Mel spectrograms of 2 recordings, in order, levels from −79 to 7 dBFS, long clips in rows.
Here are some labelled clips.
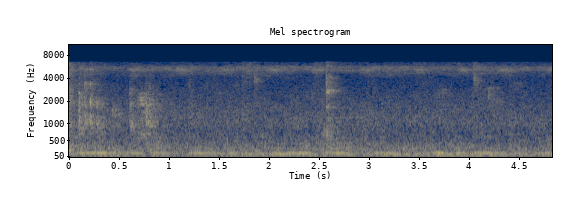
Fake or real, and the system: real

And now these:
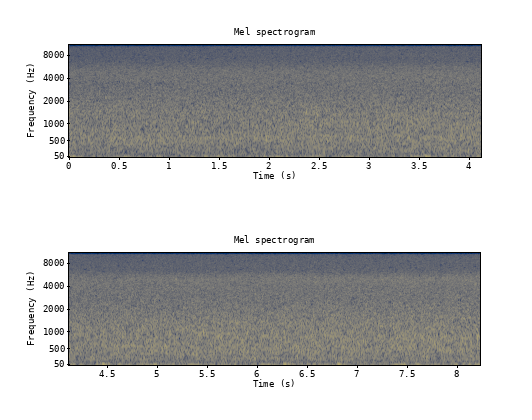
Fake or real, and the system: real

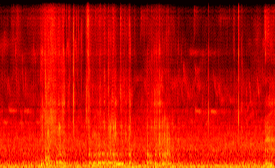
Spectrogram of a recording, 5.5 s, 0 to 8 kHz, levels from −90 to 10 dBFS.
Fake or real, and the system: fake, vocoder, Vocos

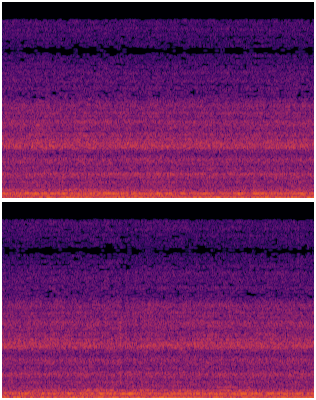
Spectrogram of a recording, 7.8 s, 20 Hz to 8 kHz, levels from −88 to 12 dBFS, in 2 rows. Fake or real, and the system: real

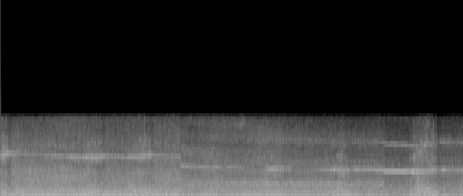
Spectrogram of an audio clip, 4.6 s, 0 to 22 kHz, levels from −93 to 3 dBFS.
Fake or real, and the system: real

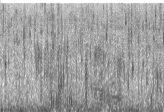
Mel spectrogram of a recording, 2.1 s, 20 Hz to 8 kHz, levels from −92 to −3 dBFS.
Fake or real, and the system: real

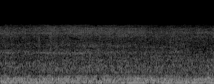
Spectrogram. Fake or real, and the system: fake, vocoder, Vocos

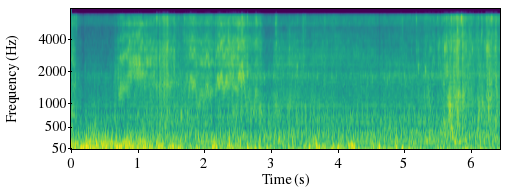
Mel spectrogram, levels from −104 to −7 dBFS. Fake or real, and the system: fake, vocoder, Vocos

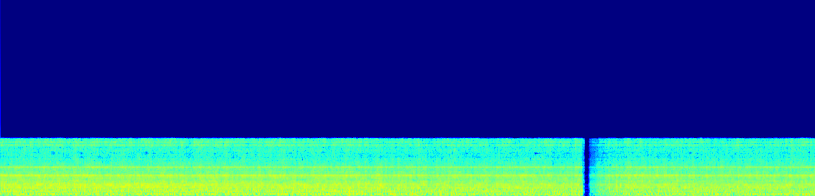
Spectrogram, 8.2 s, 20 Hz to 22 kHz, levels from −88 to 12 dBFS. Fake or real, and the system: fake, vocoder, Vocos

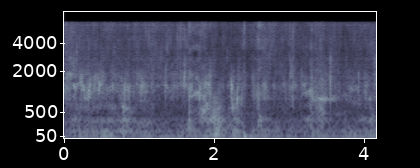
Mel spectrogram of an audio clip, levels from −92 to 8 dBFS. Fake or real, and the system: fake, vocoder, Vocos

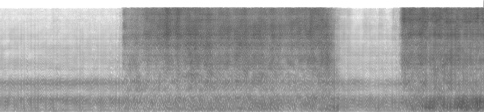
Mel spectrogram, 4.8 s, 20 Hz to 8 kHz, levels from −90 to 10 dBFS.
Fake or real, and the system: fake, vocoder, Vocos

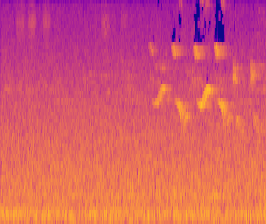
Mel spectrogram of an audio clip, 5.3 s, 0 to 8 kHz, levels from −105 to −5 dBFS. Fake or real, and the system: real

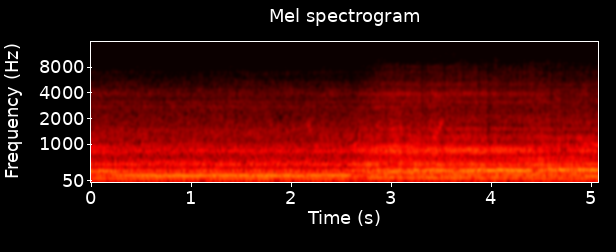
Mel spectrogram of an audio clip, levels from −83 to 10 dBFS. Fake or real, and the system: fake, vocoder, Vocos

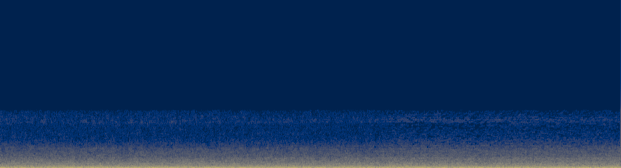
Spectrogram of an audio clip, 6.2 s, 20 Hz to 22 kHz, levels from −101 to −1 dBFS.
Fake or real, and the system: real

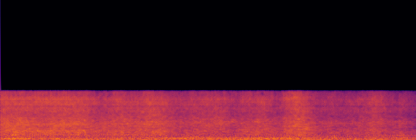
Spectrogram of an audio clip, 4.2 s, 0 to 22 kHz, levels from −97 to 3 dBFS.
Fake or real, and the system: fake, vocoder, Vocos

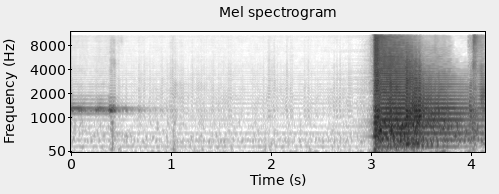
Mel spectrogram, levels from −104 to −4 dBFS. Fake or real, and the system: fake, vocoder, Vocos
